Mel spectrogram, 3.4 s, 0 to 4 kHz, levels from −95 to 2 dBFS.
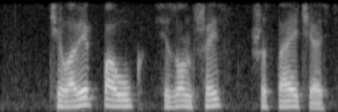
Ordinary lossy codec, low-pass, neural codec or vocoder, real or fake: Opus, 24 kbps; 3.6 kHz; none; real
